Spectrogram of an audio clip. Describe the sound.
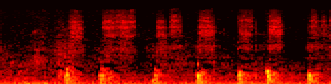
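Pen strokes scratch out terms of a calculus product rule example as a steady series of short, faint, raspy strokes.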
